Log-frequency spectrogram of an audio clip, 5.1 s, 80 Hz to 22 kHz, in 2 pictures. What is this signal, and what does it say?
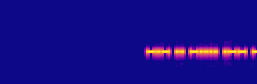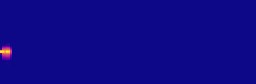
Morse code, heard as a keyed tone, about 46 wpm, 700 Hz. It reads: KI6WN
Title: USA Call Signs - 5 Characters - Repeated 2x - 50wpm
